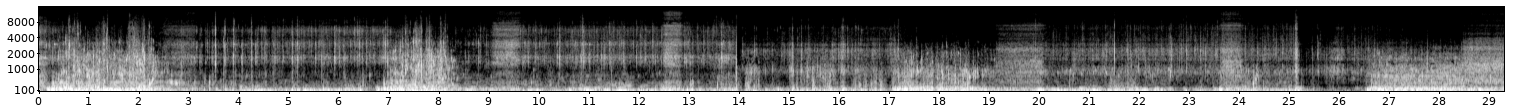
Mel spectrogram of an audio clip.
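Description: Scuba diver's regulator breathing, recorded underwater: a short hiss on each breath in and a loud rumble of exhaled bubbles on each breath out, every several seconds.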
